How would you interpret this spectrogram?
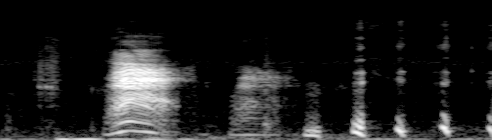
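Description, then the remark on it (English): A person imitates a goose, letting out one loud, nasal honk followed by a short series of quicker, clipped honking sounds. “Are you the goose of the room?”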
